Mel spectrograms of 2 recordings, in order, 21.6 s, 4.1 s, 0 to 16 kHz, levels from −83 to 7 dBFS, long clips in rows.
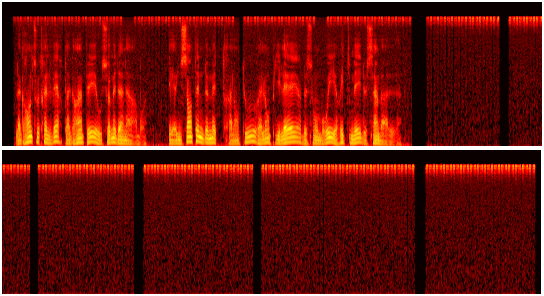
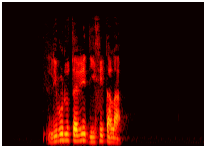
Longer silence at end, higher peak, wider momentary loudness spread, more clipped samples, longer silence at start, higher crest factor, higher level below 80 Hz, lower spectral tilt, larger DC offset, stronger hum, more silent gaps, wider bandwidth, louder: second, 0.15 s vs 1.7 s; first, -4 dBFS vs -12 dBFS; about the same, 10 LU vs 12 LU; neither; second, 0.2 s vs 0.9 s; about the same, 20 dB vs 20 dB; first, -44 dBFS vs -78 dBFS; second, -4 dB/octave vs -6.5 dB/octave; neither; neither; first, 8.18-8.47 s, 9.94-10.12 s, 11.35-11.50 s, 13.43-13.62 s, 15.81-15.97 s, 19.04-19.26 s vs none; about the same, 11 kHz vs 11 kHz; first, -20 LUFS vs -29 LUFS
